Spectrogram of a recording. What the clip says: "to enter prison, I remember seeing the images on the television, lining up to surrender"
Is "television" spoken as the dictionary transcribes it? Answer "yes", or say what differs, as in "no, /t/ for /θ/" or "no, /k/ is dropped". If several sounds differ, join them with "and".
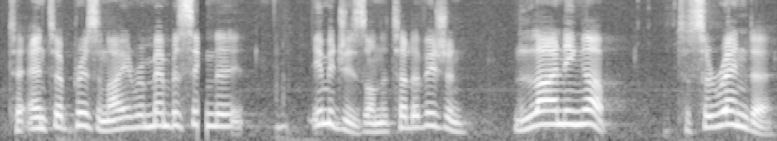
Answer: yes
